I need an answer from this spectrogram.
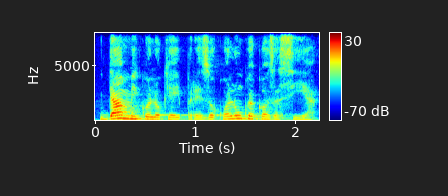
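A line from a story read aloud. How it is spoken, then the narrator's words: Firm voice. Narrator (Italian): disse Ofelia con voce ferma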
